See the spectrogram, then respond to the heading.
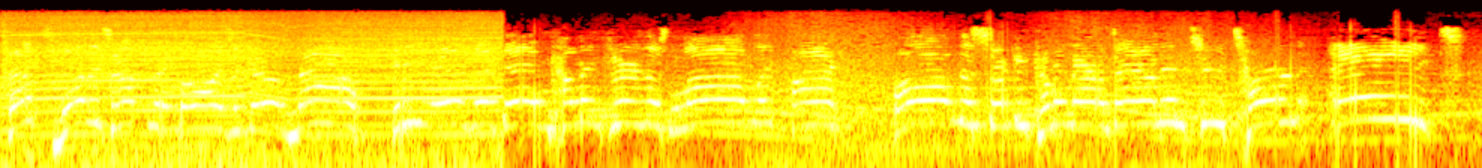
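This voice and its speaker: Brief: loud folksy Southern lawman, extremely high-pitched shouty race commentary, noisy recording. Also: level tone, a little slow. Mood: excited. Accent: put-on Southern US. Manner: shouty, folksy, bombastic drawl. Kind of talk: in-character sim racing commentary.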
